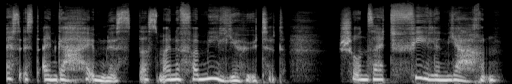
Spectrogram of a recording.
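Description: A woman reading aloud, voicing an older female shop owner who speaks slowly and partly in a whisper. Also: medium pitch, animated, husky, no room sound, clean studio sound, voice pushed up. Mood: guarded. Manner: slow and hushed, partly whispered. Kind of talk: storybook reading.

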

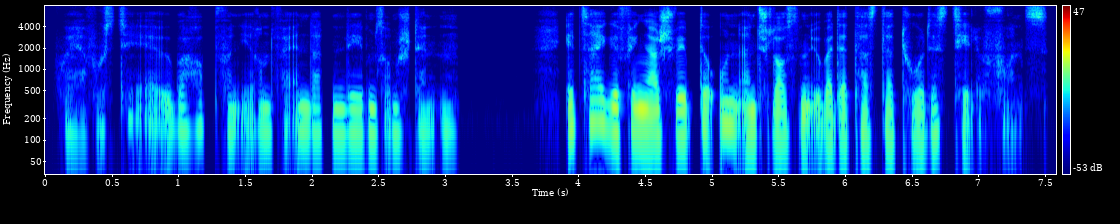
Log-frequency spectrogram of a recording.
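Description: An audiobook narrator reading a thriller with expressive storytelling. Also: brisk, gravelly, slightly rough, no echo, clean studio sound. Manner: expressive storytelling with lively pitch.

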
